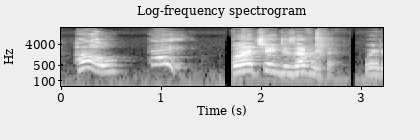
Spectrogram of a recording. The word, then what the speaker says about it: Ho Hey: It's not heyiho, it's ho hey.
